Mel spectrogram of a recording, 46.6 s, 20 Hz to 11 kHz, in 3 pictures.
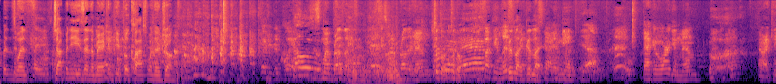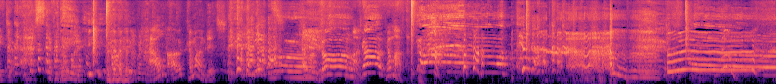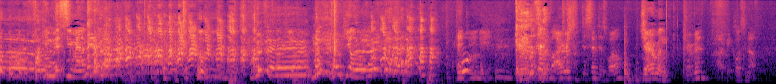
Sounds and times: Inside, small room: 0.0s - 46.5s
Slap, smack: 23.7s - 24.0s
Screaming: 23.8s - 25.7s, 26.6s - 28.0s, 28.8s - 31.9s.

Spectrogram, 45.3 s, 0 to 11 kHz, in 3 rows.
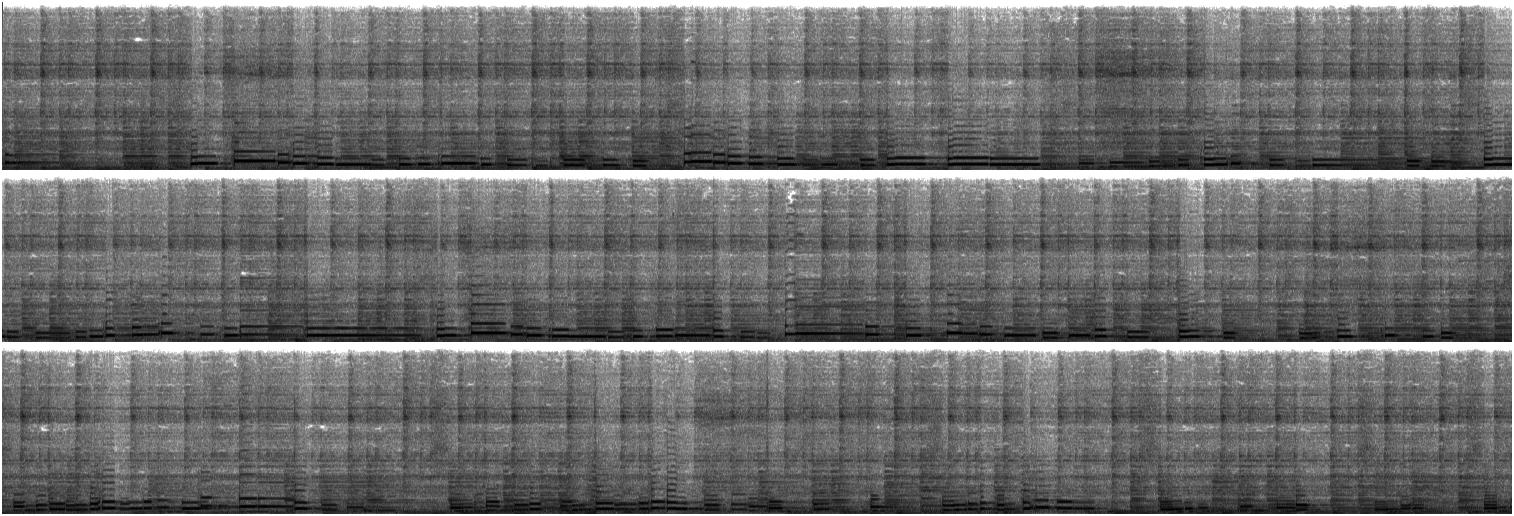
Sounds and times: Strum: 0.0s - 45.3s.

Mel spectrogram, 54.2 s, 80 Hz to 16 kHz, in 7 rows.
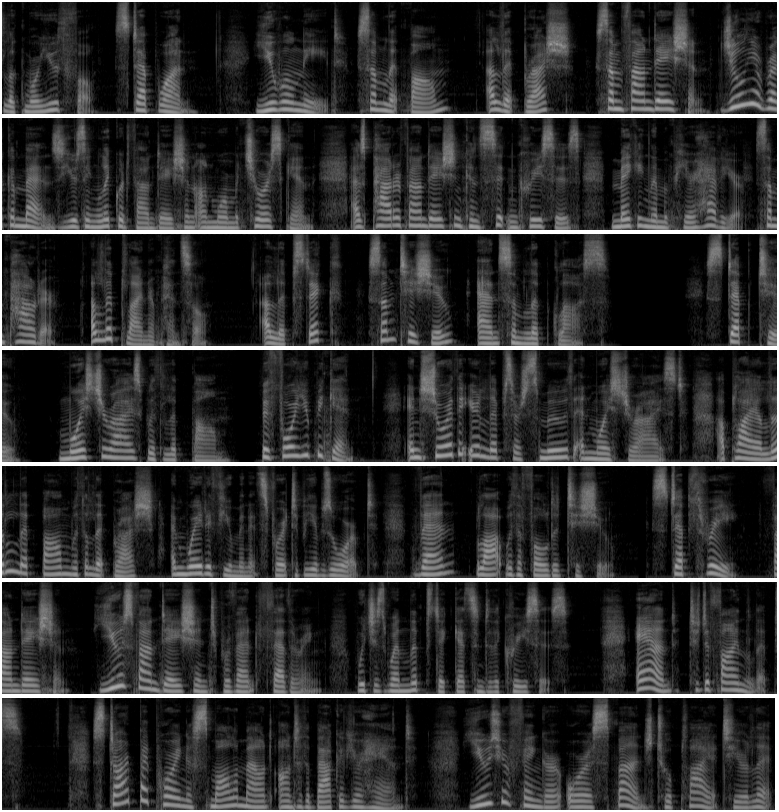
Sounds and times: Narration, monologue: 0.0s - 21.7s, 22.4s - 54.2s.

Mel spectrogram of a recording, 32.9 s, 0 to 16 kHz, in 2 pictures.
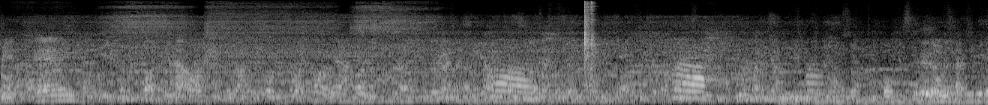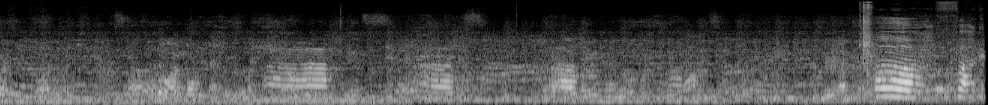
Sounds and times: Music: 0.0s - 32.9s.

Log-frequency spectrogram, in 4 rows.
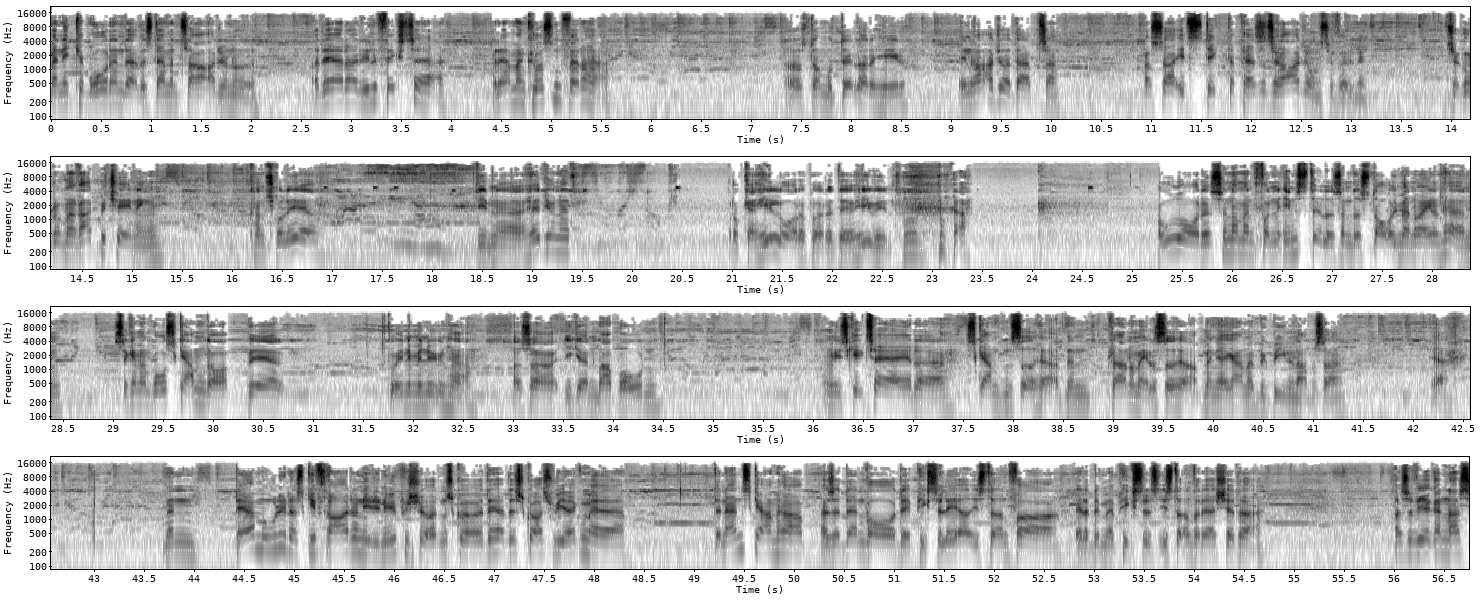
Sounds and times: Speech: 0.0s - 5.6s, 7.3s - 10.1s, 11.0s - 13.2s, 14.0s - 15.3s, 16.2s - 17.0s, 18.4s - 20.4s, 21.0s - 22.7s, 25.2s - 30.7s, 31.7s - 34.5s, 36.1s - 41.3s, 43.7s - 48.3s, 49.2s - 54.7s, 56.0s - 56.7s
Music: 0.0s - 20.6s, 26.0s - 56.7s.

